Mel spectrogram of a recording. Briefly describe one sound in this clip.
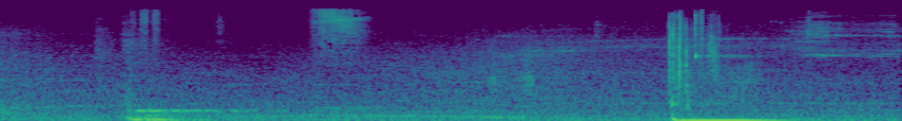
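Short game menu tones sound as options are selected and confirmed.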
